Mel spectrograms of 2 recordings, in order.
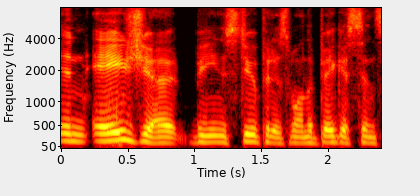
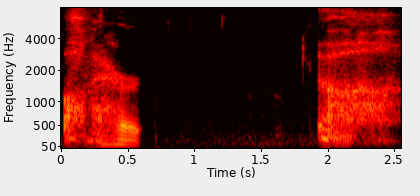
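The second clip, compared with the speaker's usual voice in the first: breathy hushed recoil from a bad sound; soft whispered shudder of disgust; cringing whisper; 7 semitones lower, 15 dB quieter, slower than usual. Real, not acted. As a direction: whisper it through a real cringe.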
